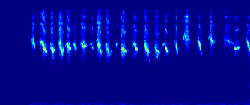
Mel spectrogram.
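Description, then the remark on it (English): In the morning, birds chirp busily in rapid, overlapping tweets, a steady string of high bright calls starting after a brief silence, with a faint low hum underneath. “Every morning, Skippyjon Jones woke up with the birds.”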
